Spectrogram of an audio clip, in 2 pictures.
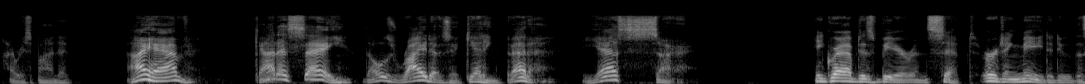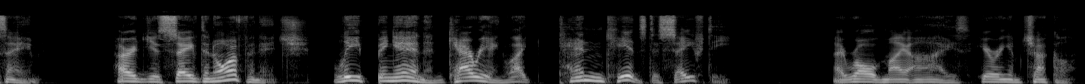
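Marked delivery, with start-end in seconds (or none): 1.3-6.9 pleased Brooklyn mobster, pitch jumping up; chummy Brooklyn enforcer; Brooklyn mob enforcer. Acted. 12.0-18.2 amused mob-boss needling; teasing Brooklyn enforcer. Acted.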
